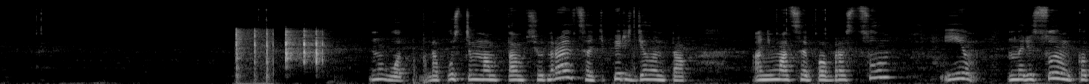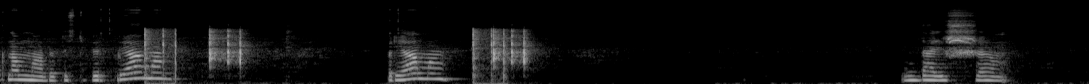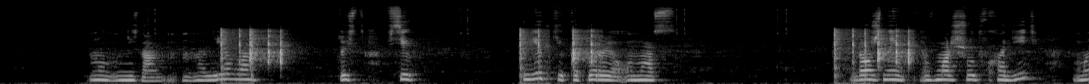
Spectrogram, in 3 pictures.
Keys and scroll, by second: 3.9 Escape.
